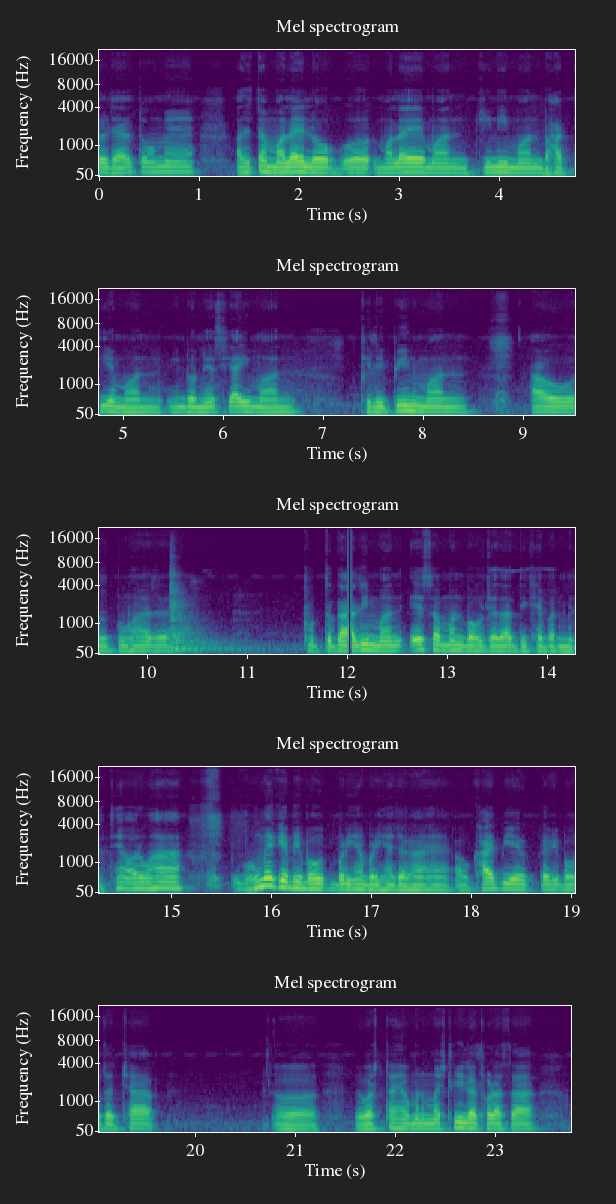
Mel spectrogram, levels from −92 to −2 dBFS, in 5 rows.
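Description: At 12.00 s the speech drops out for about 40 ms, resuming at 12.04 s. This is a gap at a join of encoded pieces. The audio was encoded in separate sections and then spliced without trimming. The encoder's start-up silence and its padded final frame were both kept at the seam. The result is a brief hole with smeared edges. The speech then picks up exactly where it left off.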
